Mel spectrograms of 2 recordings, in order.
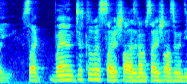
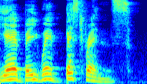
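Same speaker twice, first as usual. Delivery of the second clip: loud, drawn-out, mocking sarcastic sing-song; 6 dB louder than usual. Retelling an eye-rolling reply to the hairdresser, acting sarcastic. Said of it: "it was so sarcastic. It was like, ... like that".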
